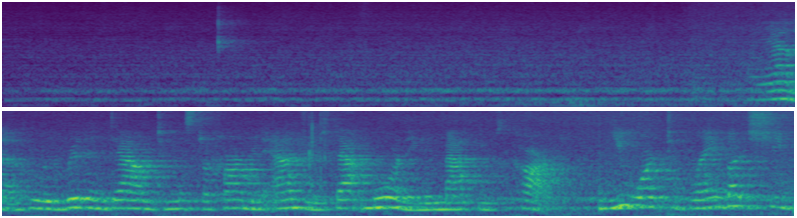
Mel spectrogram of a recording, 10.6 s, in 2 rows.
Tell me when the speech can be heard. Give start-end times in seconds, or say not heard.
5.0-10.5.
